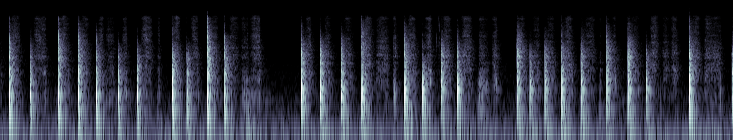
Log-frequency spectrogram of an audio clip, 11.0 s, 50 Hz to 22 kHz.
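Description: A thick white chalk stick scratches quick strokes across a small, solid, flat black chalkboard panel while writing. About 29 short, dry, broadband taps and scrapes each die away almost at once. They come in a steady run with a brief pause near the four-second mark.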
